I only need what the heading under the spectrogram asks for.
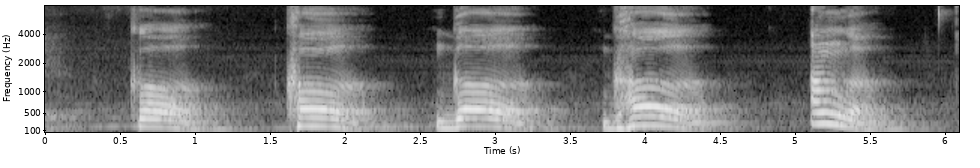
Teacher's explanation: जैसे जो क वर्ग है इनका उच्चारण कंठ से होता है।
